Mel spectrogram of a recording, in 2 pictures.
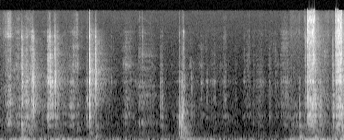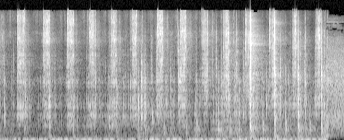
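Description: Hand ratchet clicking quickly and evenly, about four clicks a second, from about four seconds in, as the nuts that hold the washer pump to the wiper motor are run down onto their studs. Before that, a few scattered light clicks of parts being handled.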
